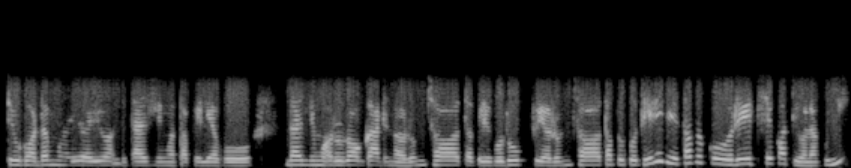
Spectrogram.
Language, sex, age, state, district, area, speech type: Nepali, female, 18-30, West Bengal, Darjeeling, rural, conversation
